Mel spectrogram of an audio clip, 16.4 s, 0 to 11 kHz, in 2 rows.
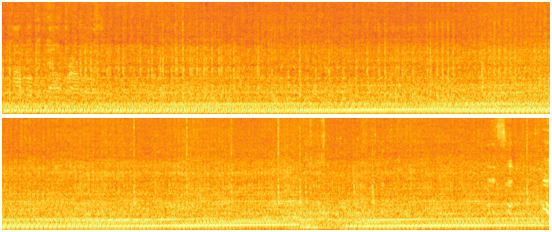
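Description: A 1969 Chevrolet Corvette with the L89 427 big-block V8 and four-speed runs steadily, a loud, continuous low engine drone with rising and falling tones as it revs, while people talk over it.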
